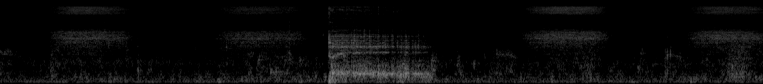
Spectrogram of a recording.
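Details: Jeep Grand Cherokee WJ hydraulic fan power steering system refilled after radiator and timing cover reseal, fluid drawn down through funnel: quiet rhythmic hissing slurps and gurgles about every second and a half; air gurgling through the hydraulic system while bleeding.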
